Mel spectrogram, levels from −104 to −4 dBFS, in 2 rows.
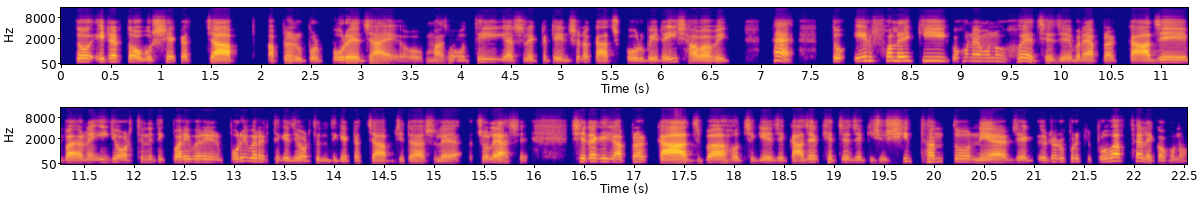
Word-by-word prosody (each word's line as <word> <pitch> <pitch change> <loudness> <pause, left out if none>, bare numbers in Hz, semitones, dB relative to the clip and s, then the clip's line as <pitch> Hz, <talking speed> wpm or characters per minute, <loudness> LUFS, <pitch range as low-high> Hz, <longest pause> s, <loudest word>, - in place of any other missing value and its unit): তো 200 - +3 0.2
এটার 195 -1 +4
তো - - 0
অবশ্যই 155 +3 +1
১ - - -9
টা 165 - -1 0.2
চাপ 150 -1 +10 0.4
আপনার 140 -2 -5
উপর 140 +3 -7 0.2
পড়ে 155 0 +3
যায়। 120 0 +1 0.2
অ - - -13 0.2
মাঝেমধ্যেই 130 +8 -6 0.2
আসলে 135 - -6
১ - - -13
টা 140 - -11
টেনশন 135 +6 -3
ও - - -25
কাজ 125 - 0 0.2
করবে 135 -1 -5
এটাই 195 - 0
স্বাভাবিক। 135 -2 0 0.5
হ্যাঁ? - - +6 0.4
তো 445 - +2 0.2
এর 255 - +2
ফলে 250 -1 +3 0.2
কি 250 0 +1 0.2
কখনো 225 +1 -8
এমন 215 0 -8 0.2
হয়েছে 215 -11 -2
যে, 135 - -4
মানে 140 -1 -1
আপনার 150 +2 -4 0.2
কাজে 150 +3 +5 0.2
বা 145 - +5
মানে 160 +1 -2
এই 175 - -6
যে - - -3
অর্থনৈতিক 165 0 -11
পারিবারের 175 0 -1 0.2
পরিবারের 210 -1 -3
থেকে 150 -3 -5
যে 140 - -6
অর্থনৈতিক 135 -2 -13
একটা 130 - -10
চাপ 130 -1 +1
যেটা 125 - -5
আসলে 125 0 -4 0.3
চলে 175 +1 +1
আসে, - - -9 0.5
সেটাকে 205 0 +3
কি 185 - -1
আপনার 185 -2 -1 0.2
কাজ 160 0 +11 0.2
বা 160 - +6 0.2
হচ্ছে 155 - -5
গিয়ে 155 0 0
যে - - -6
কাজের 185 +1 +1
ক্ষেত্রে 170 -1 -7
যে, 160 - -6
কিছু 300 +2 -6
সিদ্ধান্ত 190 -2 -5 0.3
নেওয়ার 160 +2 +4
যে, - - -8
এক 140 - -12
ওটার 190 +5 -7
উপর 205 - -8
কি - - -23
প্রভাব 225 +6 +4
ফেলে 225 -1 0
কখনো? 130 +2 -8
160 Hz, 190 wpm, -24 LUFS, 140-190 Hz, 0.5 s, কাজ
